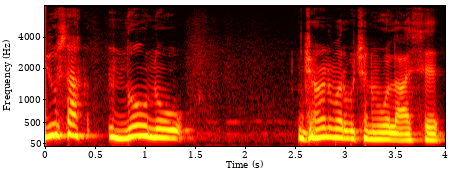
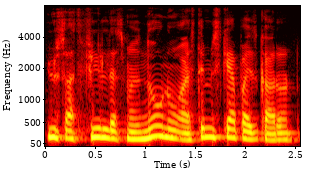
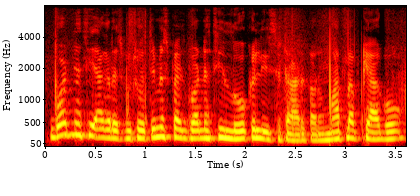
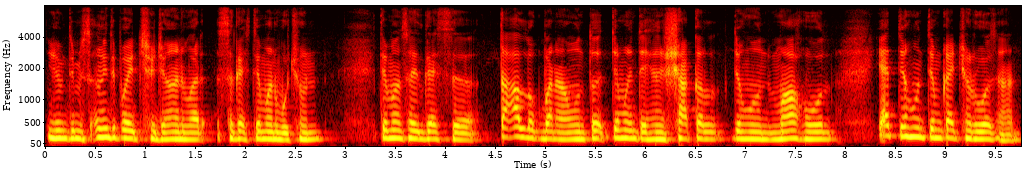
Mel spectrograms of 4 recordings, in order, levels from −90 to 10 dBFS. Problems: background sounds at intervals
